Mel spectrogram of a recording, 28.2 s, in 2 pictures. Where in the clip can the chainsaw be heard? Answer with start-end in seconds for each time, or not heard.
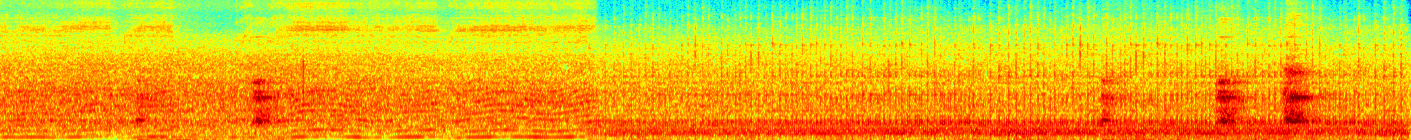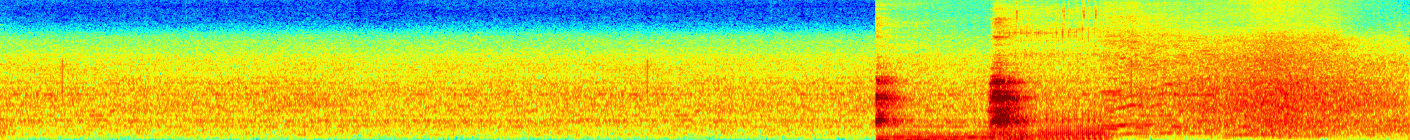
0.0-14.2, 24.1-28.1.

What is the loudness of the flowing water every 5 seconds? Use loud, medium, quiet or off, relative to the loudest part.
loud, medium, medium, medium, medium, loud.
